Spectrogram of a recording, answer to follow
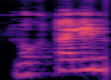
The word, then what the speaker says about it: مختلف: بعد لفظ ہے مختلف۔ مختلف میں پہلا مضموم، دوسرا ساکن، تیسرا مفتوح، چوتھا مکسور، پانچواں بھی ساکن۔ جیسے مختلف کے وزن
